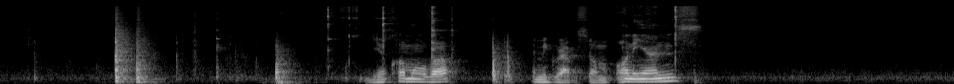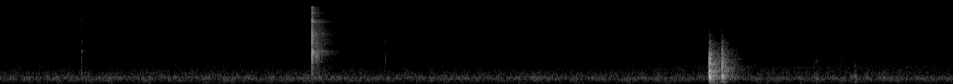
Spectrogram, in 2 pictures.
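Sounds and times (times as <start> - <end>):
low background hum: 0.0 - 19.0.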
